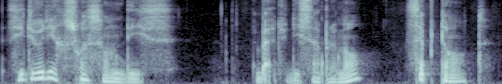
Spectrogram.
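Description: A man's voice: deep voice, very animated, normal speed, creaky, fairly bright tone, breathy edge, dry recording, clean studio sound. A man, explaining words to children with playful, mock-serious asides. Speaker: comic presenter.

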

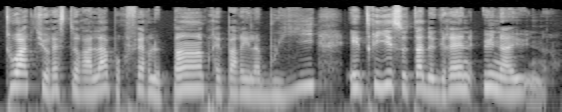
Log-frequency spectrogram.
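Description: A woman's voice: medium pitch, moderate pace, natural voice. A harsh, greedy stepmother , as a woman storyteller puts her on, barking orders. Her tone is cold and contemptuous, with no room for argument. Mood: commanding.

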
